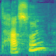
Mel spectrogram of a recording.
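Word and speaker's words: حسن: In this case, it's ha, sin, nun, which is pronounced, some people say husn, but it should be pronounced hasun.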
